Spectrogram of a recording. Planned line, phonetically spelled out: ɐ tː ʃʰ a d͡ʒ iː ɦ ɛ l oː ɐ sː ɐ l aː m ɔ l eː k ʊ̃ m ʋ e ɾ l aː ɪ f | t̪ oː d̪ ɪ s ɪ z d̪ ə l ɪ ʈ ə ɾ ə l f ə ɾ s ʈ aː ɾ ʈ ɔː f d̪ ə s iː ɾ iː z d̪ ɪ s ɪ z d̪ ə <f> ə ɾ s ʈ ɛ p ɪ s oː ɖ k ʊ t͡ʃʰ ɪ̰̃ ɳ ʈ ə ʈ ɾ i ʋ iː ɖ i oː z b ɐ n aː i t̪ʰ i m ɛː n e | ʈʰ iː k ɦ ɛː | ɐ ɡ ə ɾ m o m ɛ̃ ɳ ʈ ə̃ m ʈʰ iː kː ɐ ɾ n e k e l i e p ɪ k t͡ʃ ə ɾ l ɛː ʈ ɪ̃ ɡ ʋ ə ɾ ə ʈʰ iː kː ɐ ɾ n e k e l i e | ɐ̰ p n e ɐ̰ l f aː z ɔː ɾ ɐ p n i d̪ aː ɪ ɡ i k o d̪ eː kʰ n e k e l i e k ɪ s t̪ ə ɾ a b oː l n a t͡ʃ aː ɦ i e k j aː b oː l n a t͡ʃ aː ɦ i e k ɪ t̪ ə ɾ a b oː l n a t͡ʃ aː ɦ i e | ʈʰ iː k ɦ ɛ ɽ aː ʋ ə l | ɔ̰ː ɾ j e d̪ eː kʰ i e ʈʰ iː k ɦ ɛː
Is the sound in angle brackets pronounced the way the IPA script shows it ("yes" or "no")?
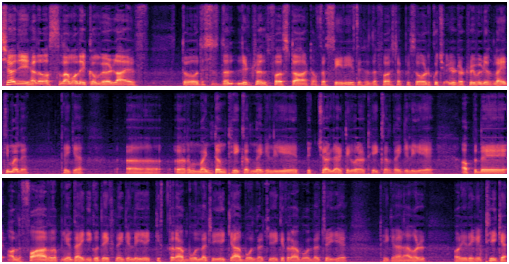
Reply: yes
